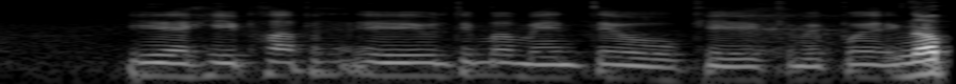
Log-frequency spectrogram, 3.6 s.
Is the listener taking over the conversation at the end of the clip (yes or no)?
yes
